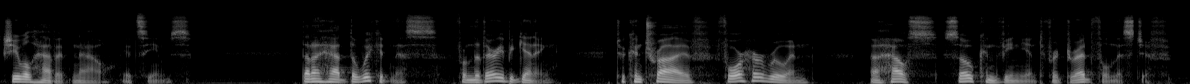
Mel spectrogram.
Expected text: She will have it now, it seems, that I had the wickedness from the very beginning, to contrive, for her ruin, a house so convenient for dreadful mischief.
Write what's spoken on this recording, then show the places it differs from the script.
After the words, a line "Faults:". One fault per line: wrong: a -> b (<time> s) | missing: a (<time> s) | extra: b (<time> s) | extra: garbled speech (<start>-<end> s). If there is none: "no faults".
She will have it now, it seems, that I had the wickedness from the very beginning, to contrive, for her ruin, a house so convenient for dreadful mischief.
Faults:
no faults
